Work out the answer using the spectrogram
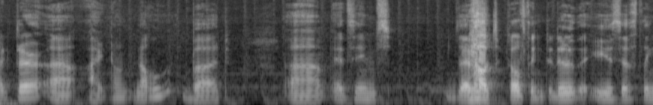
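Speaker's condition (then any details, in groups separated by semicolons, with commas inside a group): Cerebral palsy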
